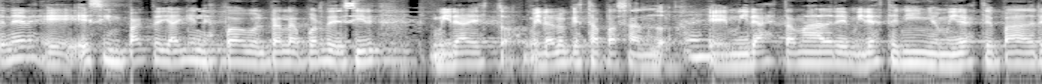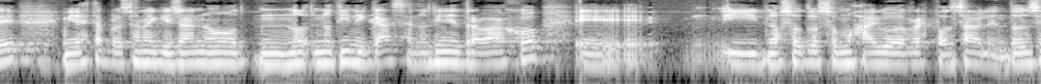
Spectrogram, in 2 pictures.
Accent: Argentina; Yo vengo de Argentina, una ciudad muy pequeña.

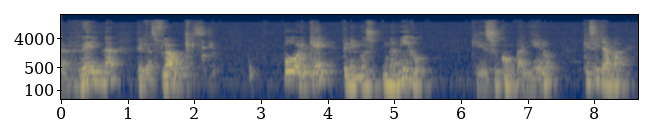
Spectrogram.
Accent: Nariño, Colombia; el resguardo de Pastás, municipio de Aldán. Hoy he querido venir a compartirles un poquito de la música, de los sonidos de mi tierra, una tierra de volcanes, de montañas sagradas, nevados, lagunas, frailejones, cóndores, un territorio maravilloso, el Nudo de los Pastos.

